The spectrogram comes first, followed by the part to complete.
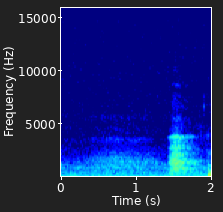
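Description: A man's close-miked breath: one short, audible intake of breath about one and a half seconds in, over a faint steady hiss.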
